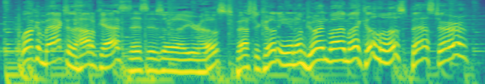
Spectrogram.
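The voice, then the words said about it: Radio DJ announcer voice. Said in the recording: “my radio DJ voice. I thought that was pretty good.”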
